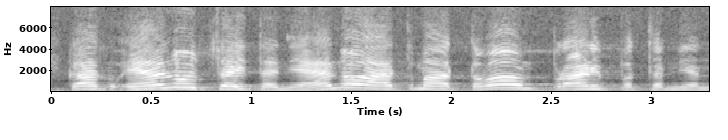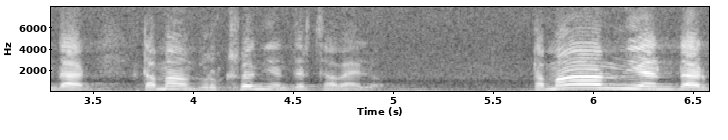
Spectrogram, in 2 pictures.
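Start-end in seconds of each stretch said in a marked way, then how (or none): none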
